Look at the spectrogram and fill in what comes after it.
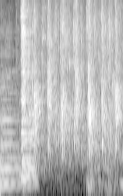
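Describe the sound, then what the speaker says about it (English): Live audience applause for a folk performer at a radio show, brief and moderately faint, rising after a held musical note fades and continuing as scattered clapping. "Big round of applause for Bailey."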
